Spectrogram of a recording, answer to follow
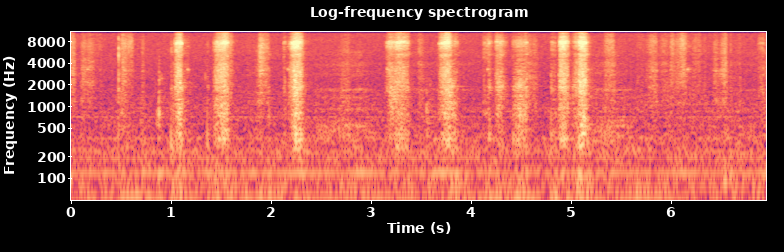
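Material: Paper.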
